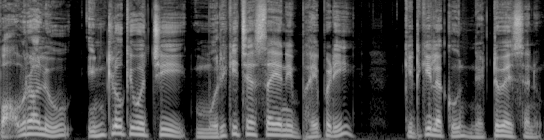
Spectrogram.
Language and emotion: Telugu, fearful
